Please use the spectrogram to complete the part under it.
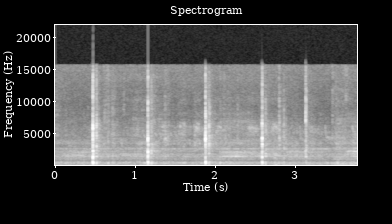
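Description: A tennis ball bounces several times on a clay court.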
